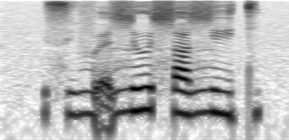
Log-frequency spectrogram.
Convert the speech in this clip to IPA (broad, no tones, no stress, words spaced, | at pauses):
si̤vɛ̰ɮɯ ɬaɮitʲ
